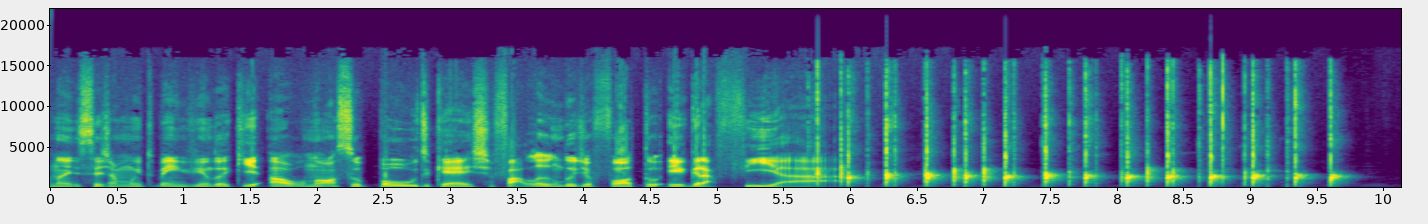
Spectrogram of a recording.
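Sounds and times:
speech: 0.0s - 6.0s
hands clapping: 5.6s - 10.1s.

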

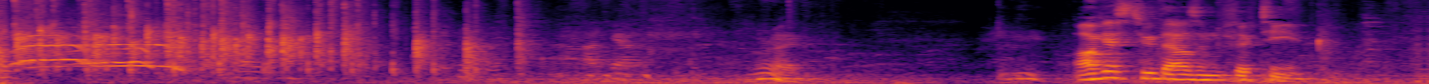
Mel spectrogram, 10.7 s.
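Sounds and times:
people cheering: 0.0s - 2.7s
audience applause: 0.0s - 4.0s
speech: 8.1s - 9.9s.

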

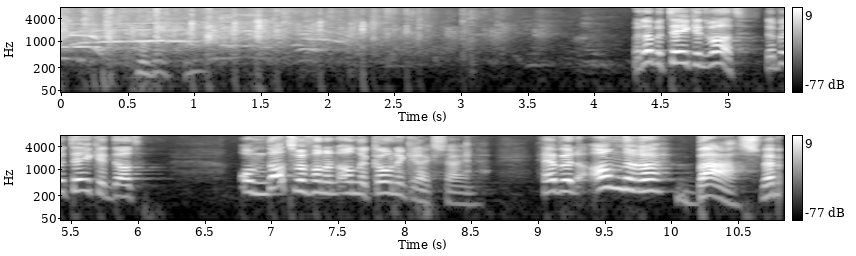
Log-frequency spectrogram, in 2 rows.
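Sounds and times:
audience clapping: 0.0s - 3.9s
speech: 0.6s - 0.9s, 4.4s - 6.2s, 6.8s - 10.8s.

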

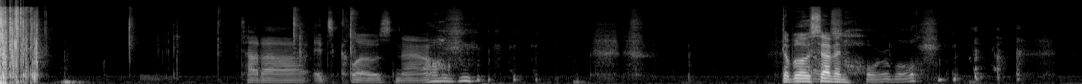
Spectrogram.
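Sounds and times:
plastic water bottle being crushed: 0.0s - 0.5s
sharp crack: 0.0s - 0.5s
speech: 2.5s - 5.2s, 7.8s - 9.7s.

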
